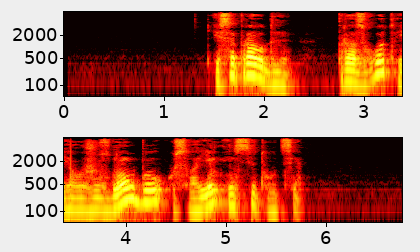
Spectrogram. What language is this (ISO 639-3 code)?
bel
